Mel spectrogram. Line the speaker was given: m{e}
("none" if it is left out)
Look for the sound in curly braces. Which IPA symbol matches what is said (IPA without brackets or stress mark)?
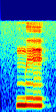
e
